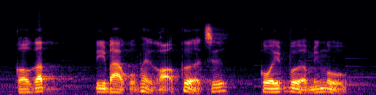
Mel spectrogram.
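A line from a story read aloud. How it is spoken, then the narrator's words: Cold. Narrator (Vietnamese): Tưởng Thiên Lỗi lạnh lùng nói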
